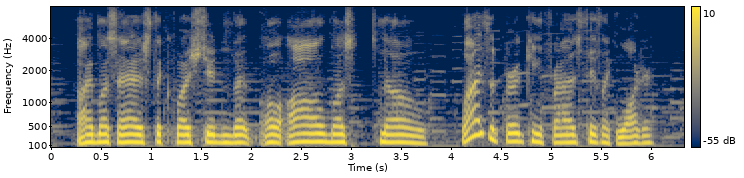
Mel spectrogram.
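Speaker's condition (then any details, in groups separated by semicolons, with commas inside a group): No condition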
